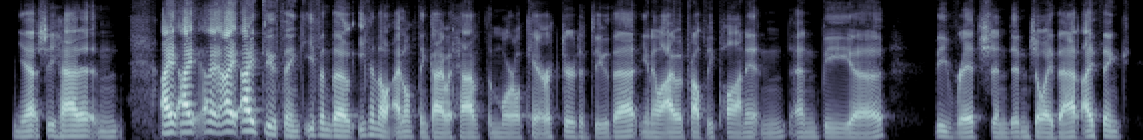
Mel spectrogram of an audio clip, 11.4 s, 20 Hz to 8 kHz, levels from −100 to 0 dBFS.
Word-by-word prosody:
Yeah, 110 +2 0
she 120 - -5
had 115 0 +3
it 120 - -1
n 105 0 -16 0.3
I 180 +2 +9
I 200 0 +8
I 205 0 +5
I - - +2
I - - +6
do 190 -8 -4
think 110 -6 -6
even 135 -1 -7
though 115 -2 +3
even 140 +2 -7
though 105 -3 +2
I - - +1
don't 110 0 -4
think 100 -3 -13
I 95 0 +4
would 95 - -3
have 95 0 0
the - - -14
moral 90 -1 -6
character 105 - -6
to 100 - -13
do 90 +2 -12
that, 105 +3 -1
you 100 - -12
know, 95 -1 -3
I 95 +1 +3
would 95 - -6
probably 90 +3 -2
pawn 95 0 -4
it 100 - -7
and 90 +5 -19
and 95 0 -8
be, 95 -1 -9
uh, 90 0 -3 0.5
be 115 -2 -8
rich 95 +1 -4
and 95 -1 -9
enjoy 100 -2 -3
that. 105 - +1
I - - +3
think 110 -3 -8
100 Hz, 240 wpm, -24 LUFS, 95-115 Hz, 0.5 s, I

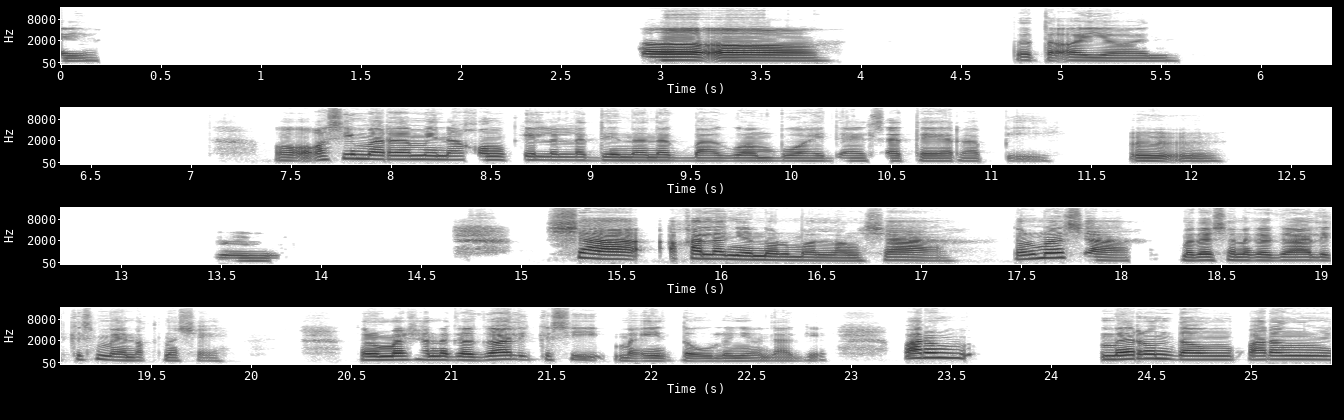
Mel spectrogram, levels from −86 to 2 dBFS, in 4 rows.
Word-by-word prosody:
Ayun. 145 +2 -8 2.7
Oo. 160 -3 +6 0.9
Totoo 170 -1 -3
yun. 150 -1 -5 1.8
Oo, 160 - -2
kasi 255 +4 -1
marami 220 -2 +1
na 200 - -2
akong 195 -1 -2
kilala 180 -2 -6
din 170 0 -4
na 165 - -3
nagbago 155 -1 -5
ang 150 0 -4
buhay 150 -1 -6
dahil 145 0 -10
sa 140 0 -5
therapy, 140 -1 -10 0.3
mm. 140 -2 -6 1.3
Hmm. 145 -1 -6 1.4
Siya, 245 -7 +7
akala 250 -2 +4
niya 215 -3 +3
normal 180 -3 0
lang 155 0 -3
siya, 160 -3 0 0.3
normal 270 +8 +4
siya. 165 - +1 0.2
Madalas 170 +1 +1
siya 175 - -3
nagagalit 170 0 +1
kasi 215 - -12
may 190 -6 -3
anak 165 0 -9
na 160 - -7
siya, 150 -1 -12
eh, - - -37 0.7
normal 190 +1 +4
siya 200 - -5
nagagalit 195 +2 +1
kasi 205 - -8
mainit 140 0 -6
daw - - -3
ulo 135 +1 -8
niya 145 +1 -8
lagi. - - -13 0.3
Parang 310 +3 +3 0.7
meron 245 +4 +3
daw 205 -2 0
parang 215 0 0
170 Hz, 120 wpm, -22 LUFS, 150-205 Hz, 2.7 s, Siya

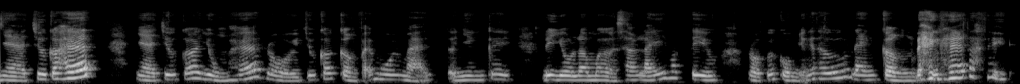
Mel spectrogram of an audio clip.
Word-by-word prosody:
nhà 190 -4 -1
chưa 235 +6 +3
có 260 +2 +3
hết 295 +8 +9 0.5
nhà 195 -4 0
chưa 225 0 +2
có 260 +5 -1
dùng 220 -10 -1
hết 230 +9 -1
rồi 170 -5 -3
chưa 210 - -3
có 255 0 -1
cần 190 -4 -2
phải - - -5
mua 235 -2 -3
mà 165 -3 -3 0.2
tự - - -5
nhiên 200 +2 -4
cái 225 -2 -4 0.3
đi 215 +1 +4
vô 205 - +3
lơ 200 0 +1
mơ 195 -1 -2
làm 170 -2 -7
sao 205 +4 -5
lấy 215 +8 -2
mất 295 - -3
tiêu, 205 -2 +2 0.3
rồi 185 -3 -2
cuối 230 - -2
cùng 185 -4 -2
những 200 - -7
cái 255 - -6
thứ 275 +5 0
đang 215 -1 -3
cần, 180 -5 +2
đang 230 +1 +6
hết 300 +2 +5
á 375 - -1
thì 295 -7 -4
215 Hz, 235 wpm, -24 LUFS, 195-255 Hz, 0.5 s, hết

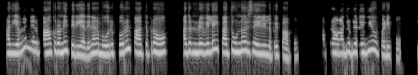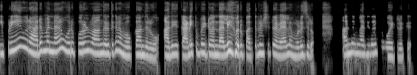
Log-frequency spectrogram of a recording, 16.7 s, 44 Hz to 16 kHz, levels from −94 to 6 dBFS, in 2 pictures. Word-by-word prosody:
அது 250 - +2
எவ்வளோ 280 +10 0
நேரம் 285 -4 -2
பாக்கறோம்ன்னே 265 +3 +3
தெரியாது. 215 -4 +2
ஏன்னா 250 +3 +2
நம்ம 235 -3 +1
ஒரு 245 - -1
பொருள் 320 +8 +2
பாத்தப்றோம், 255 +2 +1 0.4
அதனுடைய 260 -1 +2
விலையை 325 +6 +2
பாத்து 255 +3 +2
இன்னொரு 285 +1 +2
செயலியில 235 -5 +2
போய் 210 -1 -4
பாப்போம். 175 +1 -5 0.5
அப்புறம் 255 +1 -2
அதோட 250 +1 -1
ரெவ்யூ 280 +6 +1 0.2
படிப்போம். 200 -4 -4 0.4
இப்படியே 290 +8 +1
ஒரு 330 -6 0
1/2 255 +5 +1
மணிநேரம் 300 +3 +1
ஒரு 280 0 0
பொருள் 280 +3 0
வாங்குறதுக்கு 245 +3 0
நம்ம 225 -6 0
உக்காந்துருவோம். 200 -6 -2
அது 200 +2 0 0.2
கடைக்கு 230 +6 +3
போய்ட்டு 245 -2 0
வந்தாலே, 220 +4 +4 0.2
ஒரு 230 - -3
10 190 +2 -5
நிமிஷத்தில 240 -1 -2
வேலை 220 +3 0
முடிஞ்சிரும். 215 +2 -5 0.6
அந்த 245 +3 0
மாதிரி 230 0 -5
தான் 250 -1 -5 0.2
போயிட்டு 185 -1 -5
இருக்கு. 175 - -12
245 Hz, 160 wpm, -22 LUFS, 220-270 Hz, 0.6 s, வந்தாலே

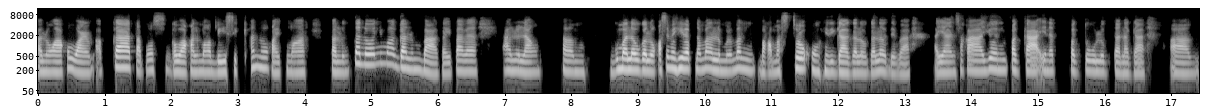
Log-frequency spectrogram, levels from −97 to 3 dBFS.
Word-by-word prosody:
ano 180 0 0
nga - - +6
ako - - -7
warm 170 -3 +2
up" - - -8 0.2
ka, 240 -1 +8
tapos 195 +1 -3
gawa 180 -2 +3
ka 180 - +1
ng 180 - -6
mga 175 -1 0
basic 180 +1 -3 0.2
ano 235 -2 -2
kahit 165 +1 -1
mga 175 -1 -3 0.4
talon, 175 -1 0
talon, 290 -2 +4
yung 315 - -10
mga 280 -3 -1
ganong 210 -1 -4
bagay 160 -2 +1
para 185 -1 0 0.4
ano 190 0 -2
lang, 175 -1 +1 0.4
uhm, 180 -2 -3 0.4
gumalaw-galaw. 200 -1 +4
Kasi 240 - +1
mahirap 220 -1 +4
naman 210 0 +1
alam 190 -1 -1
mo 185 - -3
naman 225 +2 0 0.2
baka 175 -1 -2
ma-stroke 210 +4 0
kung 185 -2 -2
hindi 175 -1 -4
gagalaw-galaw 170 +1 0
'di 160 - -6
ba, 80 0 -4 0.4
ayan. 175 0 -2
Tsaka 185 0 +1
'yon 205 -2 -2
pagkain 185 - +3
at 185 - -15 0.2
pagtulog 180 -2 -3
talaga, 165 - -2 0.4
um, 165 +1 -2
180 Hz, 160 wpm, -24 LUFS, 170-205 Hz, 0.4 s, ka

